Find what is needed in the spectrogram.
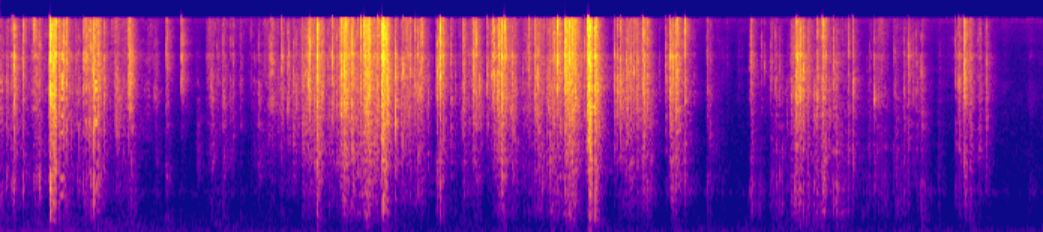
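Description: Clear plastic packets crinkling as they are handled and opened, in irregular spurts of crackle that stop near the end.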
